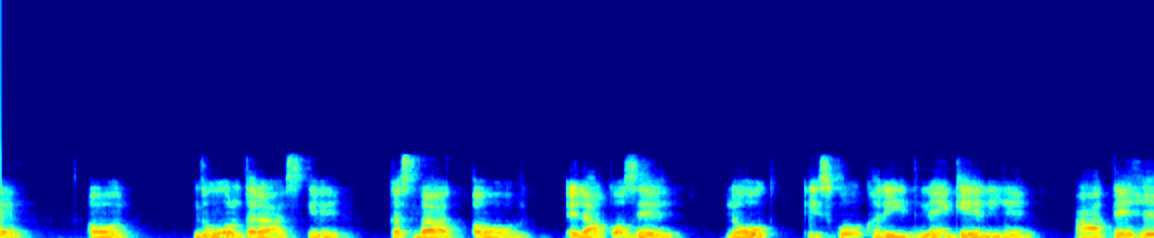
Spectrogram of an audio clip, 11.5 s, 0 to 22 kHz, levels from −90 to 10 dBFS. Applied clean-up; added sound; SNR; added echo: neural mask model DeepFilterNet 3.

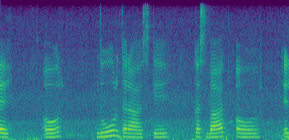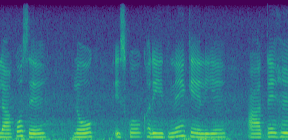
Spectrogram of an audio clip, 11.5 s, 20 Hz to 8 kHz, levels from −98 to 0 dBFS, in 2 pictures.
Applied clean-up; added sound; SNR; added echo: none; none; none; none.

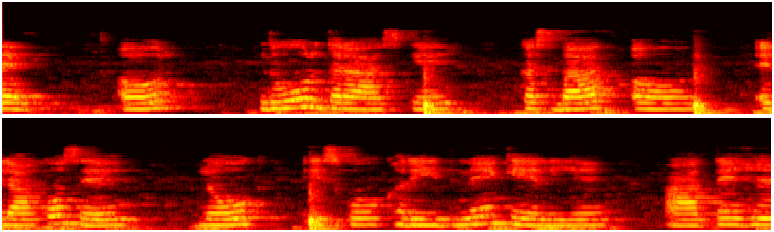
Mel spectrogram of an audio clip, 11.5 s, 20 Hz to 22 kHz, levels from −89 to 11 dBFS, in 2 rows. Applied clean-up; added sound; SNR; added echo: classical method WPE with log-MMSE.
